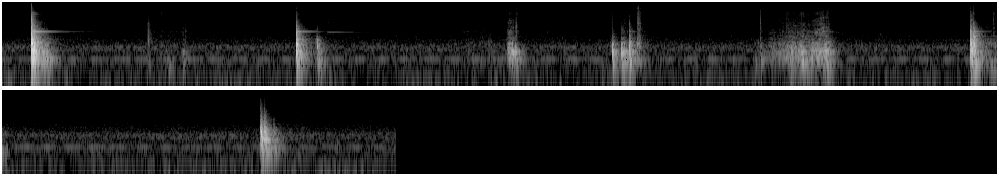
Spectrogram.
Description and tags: Ceramic Mug Cup
Placing a ceramic mug on a table
ceramic, cup, mug, placing, table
